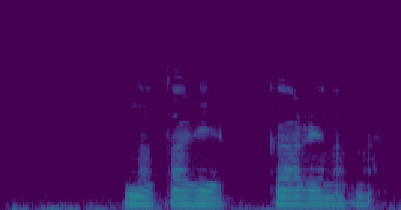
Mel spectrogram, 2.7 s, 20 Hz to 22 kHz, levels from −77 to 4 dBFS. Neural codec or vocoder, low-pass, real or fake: none; 7.2 kHz; real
